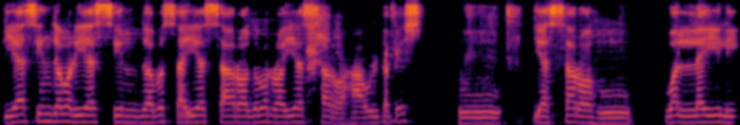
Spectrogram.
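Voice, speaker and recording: A man teaching Quran reading, spelling out Arabic letters and vowel marks slowly in a repetitive drill. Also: a little high, flat delivery, no room sound. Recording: dull lo-fi dry recording.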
